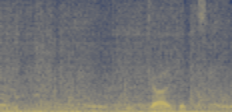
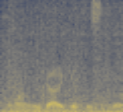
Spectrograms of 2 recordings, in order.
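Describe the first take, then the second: First: Slow whispered mutter; whispering. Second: Said in the usual way. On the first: Real, not acted. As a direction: whisper it to yourself, slowly. Repeats it under breath.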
